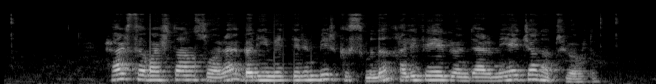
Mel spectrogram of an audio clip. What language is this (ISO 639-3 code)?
tur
